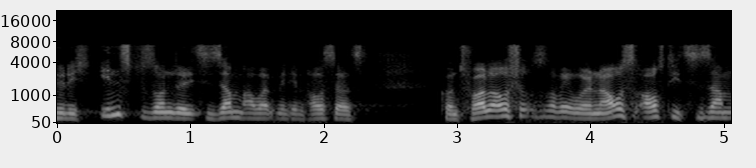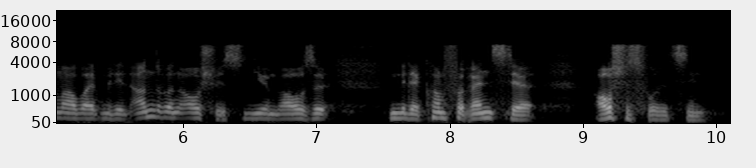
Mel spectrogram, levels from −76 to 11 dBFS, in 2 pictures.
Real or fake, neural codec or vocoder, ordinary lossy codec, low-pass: fake; codec, 16 kHz in and 24 kHz out, 0.9 kbps, LongCat-Audio-Codec, four codebook decoder; none; 7.2 kHz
